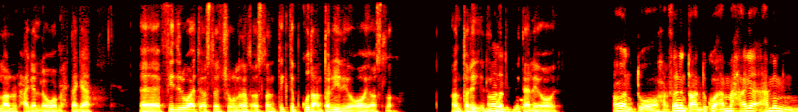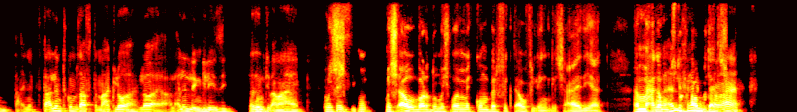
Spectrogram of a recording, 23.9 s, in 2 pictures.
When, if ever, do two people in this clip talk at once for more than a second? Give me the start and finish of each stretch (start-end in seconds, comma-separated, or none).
21.6-23.1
